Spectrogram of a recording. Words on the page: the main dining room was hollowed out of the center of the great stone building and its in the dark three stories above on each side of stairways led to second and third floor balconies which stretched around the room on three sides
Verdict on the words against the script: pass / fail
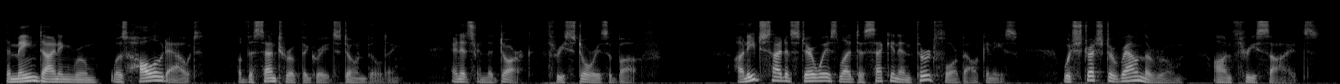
pass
